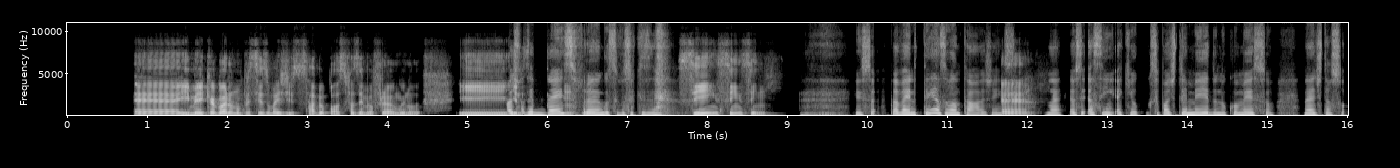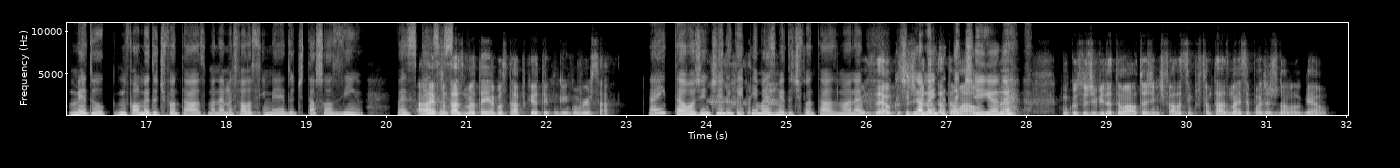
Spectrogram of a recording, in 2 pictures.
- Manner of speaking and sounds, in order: tapping; chuckle; laugh; chuckle
- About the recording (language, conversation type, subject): Portuguese, advice, Como posso redescobrir meus valores e prioridades depois do fim de um relacionamento importante?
